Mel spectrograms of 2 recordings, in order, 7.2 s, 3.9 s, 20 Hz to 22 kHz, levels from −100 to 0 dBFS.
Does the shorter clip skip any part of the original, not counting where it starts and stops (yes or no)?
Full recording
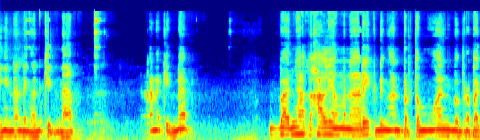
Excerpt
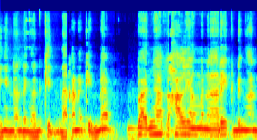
yes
